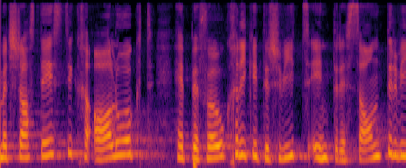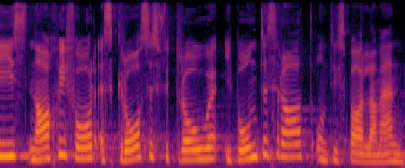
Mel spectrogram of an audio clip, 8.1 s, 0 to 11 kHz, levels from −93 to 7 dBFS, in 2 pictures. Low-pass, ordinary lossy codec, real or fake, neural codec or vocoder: 9.9 kHz; none; real; none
